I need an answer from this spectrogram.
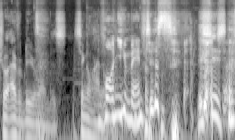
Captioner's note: laughing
